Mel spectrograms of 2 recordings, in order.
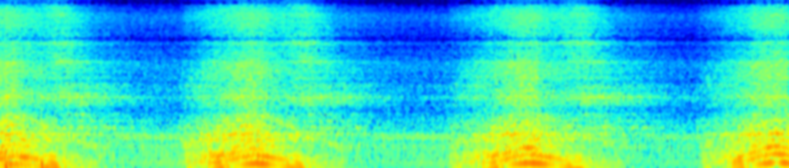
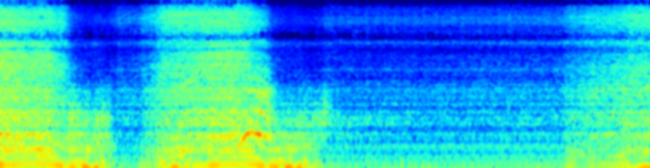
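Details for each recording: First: VW Touran TDI diesel after swapping a faulty reconditioned turbo for a scrapyard one to fix a boost problem: idle, then three clean blips rising and falling smoothly with no knocks or whistle; running healthy. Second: VW Touran TDI diesel with a reconditioned turbo and a boost problem, revved in the garage after a caliper change: revs rise and fall with a short rising squeal over one rev, put down to the turbine wheel; a loose washer rubbing inside. Fixed by fitting a breaker-yard turbo.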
